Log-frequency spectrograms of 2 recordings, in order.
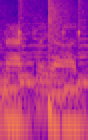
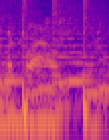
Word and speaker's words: MacLeod: Oh, no, I'm not talking about just Kevin MacLeod or McLeod. Both are acceptable. One is the Scottish pronunciation.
